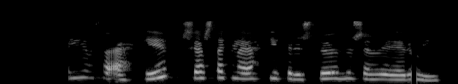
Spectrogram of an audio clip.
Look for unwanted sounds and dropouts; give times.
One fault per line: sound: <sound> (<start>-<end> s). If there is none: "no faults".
sound: dropout (4.1-4.2 s)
